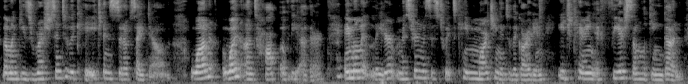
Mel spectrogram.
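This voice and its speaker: A woman teacher reading a storybook aloud to young children, with animated call-and-response prompts. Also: mid-range voice, moderate pace, roomy sound, low-quality recording. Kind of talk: read-aloud lesson for children.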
